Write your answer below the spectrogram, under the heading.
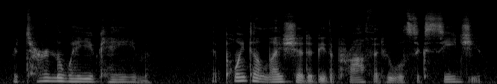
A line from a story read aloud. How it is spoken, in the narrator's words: a gentle whisper which said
